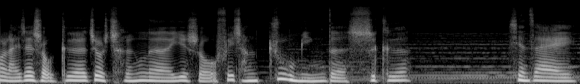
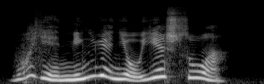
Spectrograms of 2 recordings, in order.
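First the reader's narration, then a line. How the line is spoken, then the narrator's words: Loud voice. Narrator (Chinese): 英王就大声的说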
